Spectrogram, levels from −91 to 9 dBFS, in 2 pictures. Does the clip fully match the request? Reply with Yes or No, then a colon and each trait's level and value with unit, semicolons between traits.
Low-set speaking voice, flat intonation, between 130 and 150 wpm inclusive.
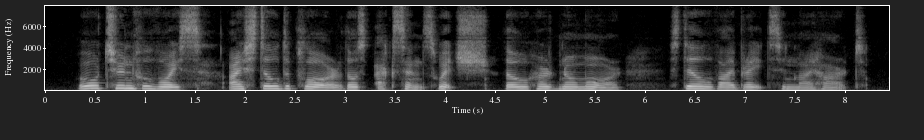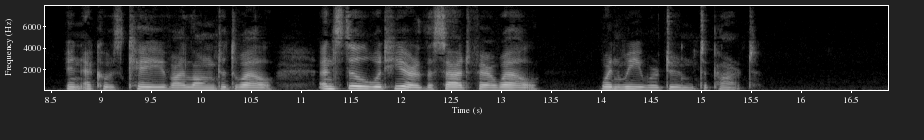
No: high, 190 Hz; narrow, 1.9 semitones; slow, 135 wpm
